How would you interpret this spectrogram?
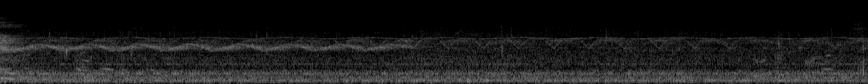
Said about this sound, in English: This car alarm's going off on ferry.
